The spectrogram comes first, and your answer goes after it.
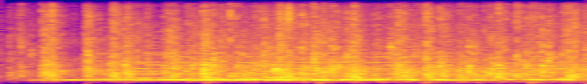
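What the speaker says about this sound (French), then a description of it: "que nous applaudissions ces deux dames qui sont devant nous" Audience applauding two women at a donation ceremony for Goma disaster victims, steady dense clapping from a crowd, loud and close, over a sustained tone.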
